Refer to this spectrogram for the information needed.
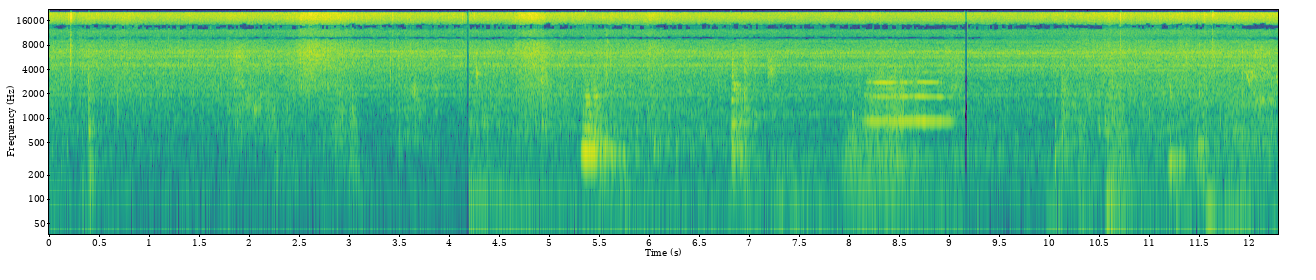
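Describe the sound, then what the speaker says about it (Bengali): Water poured into a pan of boal fish curry in tomato paste sets off a rushing gush and bubbling sizzle, with intermittent clanks of the pan and no speech. "পানি দিয়ে নিলাম"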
